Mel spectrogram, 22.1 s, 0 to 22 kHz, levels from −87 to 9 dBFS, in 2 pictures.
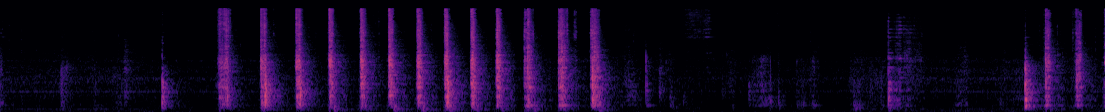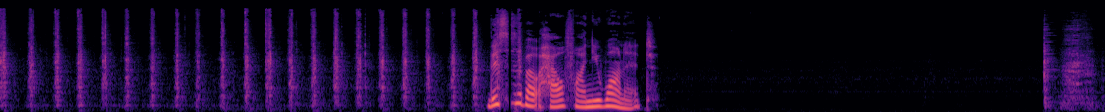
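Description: At 16.13 s the sound cuts out abruptly and stays silent until 16.21 s, then picks up further along, as though it had kept playing through the gap. This is most likely a Bluetooth dropout, where late audio packets never reached the headphones and were discarded.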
